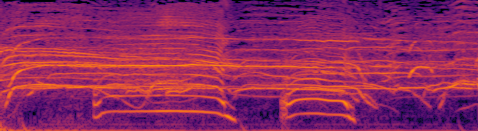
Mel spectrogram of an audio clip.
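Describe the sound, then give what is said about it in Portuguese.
A dense crowd of female fans screams hysterically at a concert of a Portuguese boy band, many high-pitched shrieks overlapping in a loud, continuous wall of sound with wavering, rising and falling cries throughout. “Era sempre assim que apareciam os excessos. Elas começavam a gritar e nunca mais paravam, e os concertos tinham sempre imensos peluches e lingerie atirada para o palco.”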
